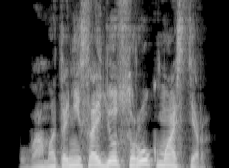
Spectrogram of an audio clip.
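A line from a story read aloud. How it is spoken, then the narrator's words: Hissing fat man. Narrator (Russian): прошипел толстяк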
